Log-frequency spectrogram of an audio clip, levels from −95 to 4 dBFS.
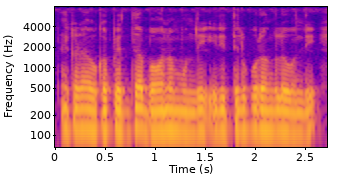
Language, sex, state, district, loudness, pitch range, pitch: Telugu, male, Telangana, Adilabad, -15 LUFS, 115-120 Hz, 120 Hz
